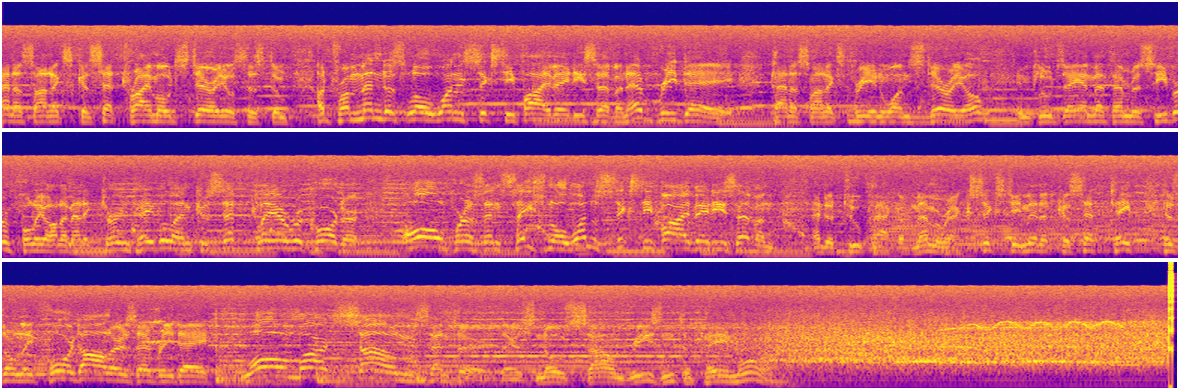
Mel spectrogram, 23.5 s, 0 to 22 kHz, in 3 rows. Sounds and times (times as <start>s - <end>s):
Speech: 0.0s - 21.0s
Music: 0.0s - 23.5s.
